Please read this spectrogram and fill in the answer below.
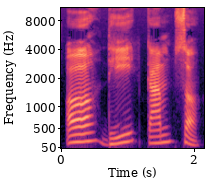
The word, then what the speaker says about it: अधिकांश: गुरु, आँगन भन्नुपर्नेमा आँगन अनि अधिकांश भन्नुपर्नेमा अधिकांश भने। – हो त, यसलाई भने जस्तै आँगन आँगन र अधिकांश अधिकांश भनेर उच्चारण गर्नुपर्छ।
